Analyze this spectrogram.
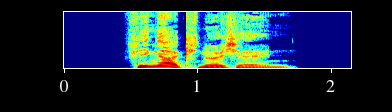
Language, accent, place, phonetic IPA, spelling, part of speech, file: German, Germany, Berlin, [ˈfɪŋɐˌknœçl̩n], Fingerknöcheln, noun, De-Fingerknöcheln.ogg
- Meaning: dative plural of Fingerknöchel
